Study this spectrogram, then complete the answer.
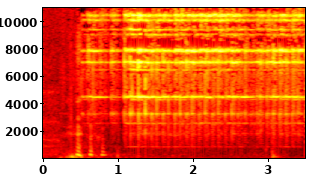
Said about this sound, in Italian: Chi suona la campana? Armando che sta suonando.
